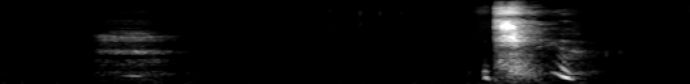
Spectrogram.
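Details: Female sneezing nonstop for about a minute and a half for no clear reason: a soft inhaled catch, then a sharp sneeze burst with a short trailing second burst; stifled, tickly sneezes.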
